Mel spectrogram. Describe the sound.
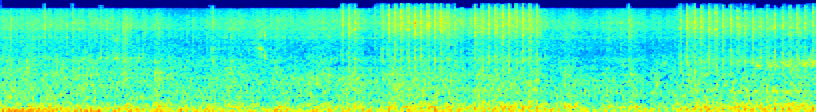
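A race car engine roars in a racing video game as the car is pushed hard into a corner, a steady, loud, rough drone with a brief dip partway through.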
